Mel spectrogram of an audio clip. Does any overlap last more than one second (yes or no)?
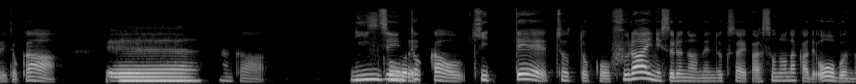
no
